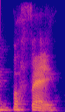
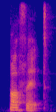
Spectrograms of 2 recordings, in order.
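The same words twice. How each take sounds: First: The final T is silent. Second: The final T is sounded. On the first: The speaker calls it right. "we don't pronounce the T with this word. We just say buffet" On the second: The speaker calls it wrong. "We don't say buffet"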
